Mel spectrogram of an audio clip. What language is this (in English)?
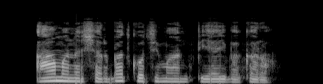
Gawar-Bati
